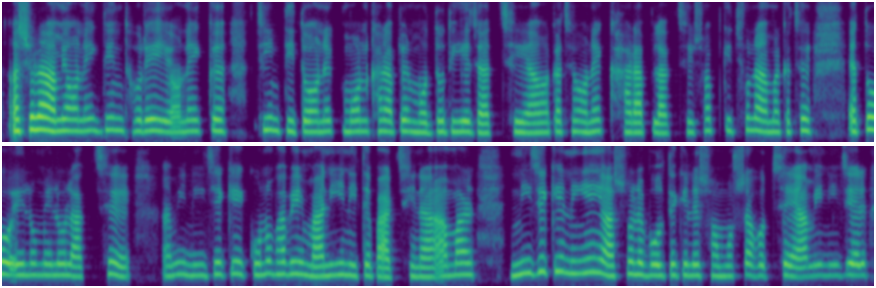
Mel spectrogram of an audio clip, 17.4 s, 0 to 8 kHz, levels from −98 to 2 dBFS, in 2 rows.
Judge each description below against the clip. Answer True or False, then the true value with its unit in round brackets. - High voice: True (235 Hz)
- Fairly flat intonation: True (2.1 semitones)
